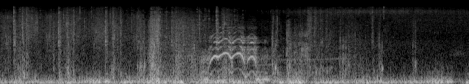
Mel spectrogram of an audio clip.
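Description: Horse in Metal Gear Solid V whinnies with a wavering neigh midway through, alongside steady clip-clop of hooves and ambient game sound throughout; no one speaks.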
